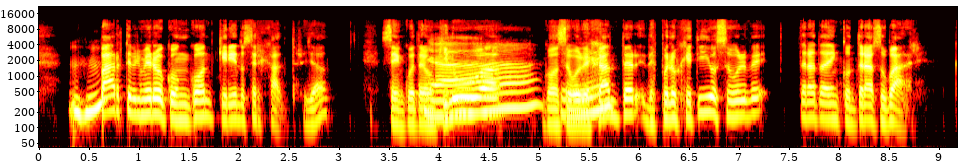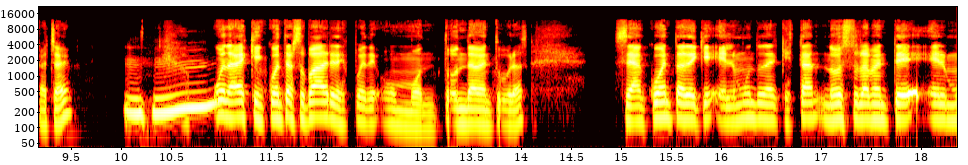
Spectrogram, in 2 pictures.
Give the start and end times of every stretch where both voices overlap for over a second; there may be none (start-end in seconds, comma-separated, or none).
3.8-5.8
